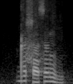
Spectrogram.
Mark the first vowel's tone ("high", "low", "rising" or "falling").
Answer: high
